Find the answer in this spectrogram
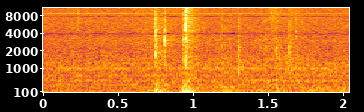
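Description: A few small clicks of steel round-nose jewelry pliers against a wire head pin, about a second in, as a small loop is bent in the pin.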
